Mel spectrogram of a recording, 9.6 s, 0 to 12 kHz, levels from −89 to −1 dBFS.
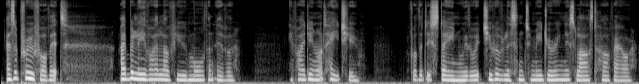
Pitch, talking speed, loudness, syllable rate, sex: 185 Hz, 200 wpm, -19 LUFS, 5.7 syllables/s, female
